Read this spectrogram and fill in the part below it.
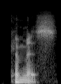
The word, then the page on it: commis: American English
